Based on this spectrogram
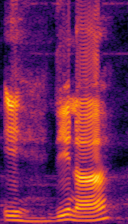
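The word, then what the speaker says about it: اهدنا: Pada bacaan ihdina di sini ada huruf ha yang dia sukun. Ha ada salah satu sifat yang dia harus kita lafalkan ketika membacanya itu sikap eh maaf sifat hames. Hames artinya mengalir nafas kita. Mengalirnya nafas kita. Maka jangan sampai huruf ha ini memantul. Misalkan ihdinasirat ya. Akan tetapi alirkan nafasnya. Ihdina.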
